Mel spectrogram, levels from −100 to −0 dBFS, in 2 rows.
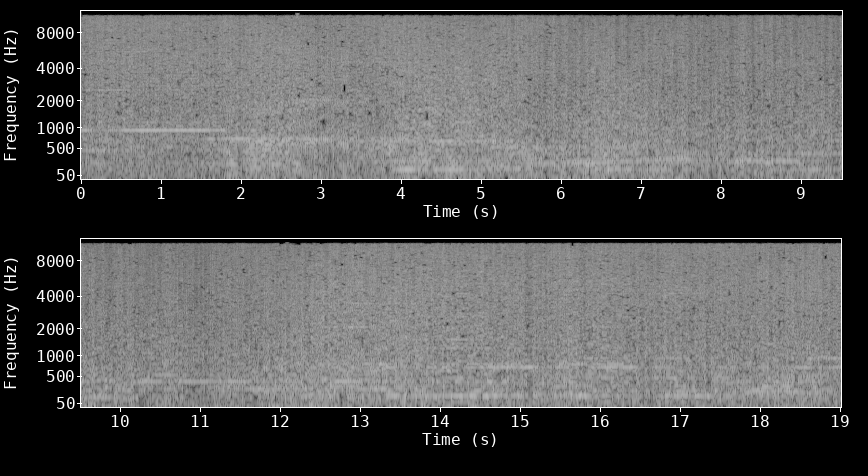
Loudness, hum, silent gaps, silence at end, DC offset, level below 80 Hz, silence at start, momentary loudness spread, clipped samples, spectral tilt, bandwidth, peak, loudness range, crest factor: -24 LUFS; none; none; 0 s; under 0.1%; -48 dBFS; 0 s; 4 LU; under 0.1%; -1.5 dB/octave; 12 kHz; -10 dBFS; 3 LU; 16 dB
